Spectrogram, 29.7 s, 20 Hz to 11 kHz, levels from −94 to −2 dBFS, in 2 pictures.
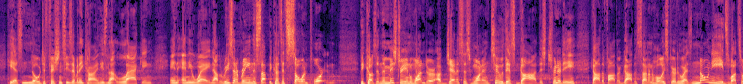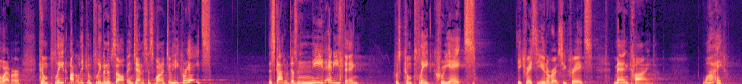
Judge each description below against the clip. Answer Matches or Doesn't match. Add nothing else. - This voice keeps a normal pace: Matches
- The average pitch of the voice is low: Doesn't match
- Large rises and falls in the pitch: Matches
